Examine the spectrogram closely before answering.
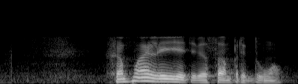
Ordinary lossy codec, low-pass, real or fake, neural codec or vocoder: none; 3.6 kHz; real; none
